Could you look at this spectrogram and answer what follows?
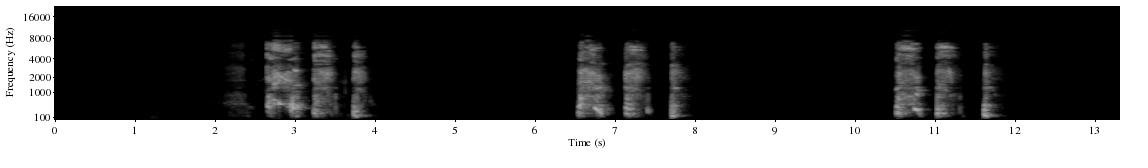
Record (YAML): three_cough_length: 13.3 s
three_cough_amplitude: 32292
three_cough_signal_mean_std_ratio: 0.33
survey_phase: beta (2021-08-13 to 2022-03-07)
age: 65+
gender: Male
wearing_mask: 'No'
symptom_cough_any: true
symptom_shortness_of_breath: true
symptom_fatigue: true
symptom_change_to_sense_of_smell_or_taste: true
symptom_other: true
symptom_onset: 4 days
smoker_status: Never smoked
respiratory_condition_asthma: true
respiratory_condition_other: false
recruitment_source: Test and Trace
submission_delay: 1 day
covid_test_result: Positive
covid_test_method: RT-qPCR
covid_ct_value: 16.3
covid_ct_gene: ORF1ab gene
covid_ct_mean: 16.4
covid_viral_load: 4000000 copies/ml
covid_viral_load_category: High viral load (>1M copies/ml)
